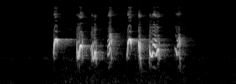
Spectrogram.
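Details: Wild red-whiskered bulbul, bold and challenging, singing at a caged decoy bird before going. A single lively phrase of seven or eight sweet, warbling whistles, the first held and clear, the rest quick and choppy.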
